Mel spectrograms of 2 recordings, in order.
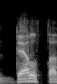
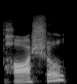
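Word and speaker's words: ∂: a partial derivative and this little delta thing is sometimes pronounced del and sometimes partial so del z over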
